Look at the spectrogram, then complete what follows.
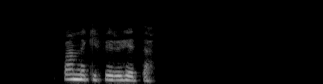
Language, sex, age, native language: Icelandic, female, 40-49, Icelandic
